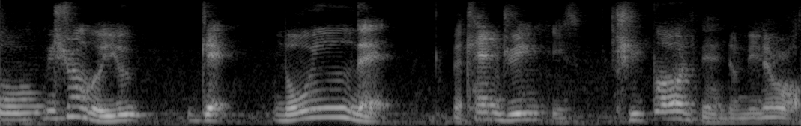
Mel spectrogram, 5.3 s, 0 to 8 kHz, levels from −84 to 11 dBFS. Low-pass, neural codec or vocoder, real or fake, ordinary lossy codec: none; codec, 16 kHz, 2 kbps, X-Codec, HuBERT features, trained on general audio; fake; none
